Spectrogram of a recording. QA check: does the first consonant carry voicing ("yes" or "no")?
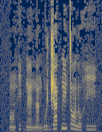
no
